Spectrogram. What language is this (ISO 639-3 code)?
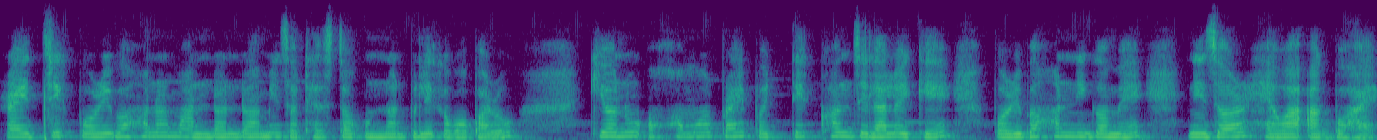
asm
